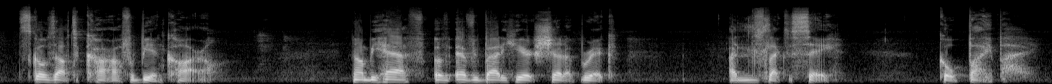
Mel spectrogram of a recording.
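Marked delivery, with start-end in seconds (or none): 9.4-10.3 fake whisper, quieter. Signing off to everybody at the end: put-on whisper. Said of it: "weirdest thing to have whispered into your ear".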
